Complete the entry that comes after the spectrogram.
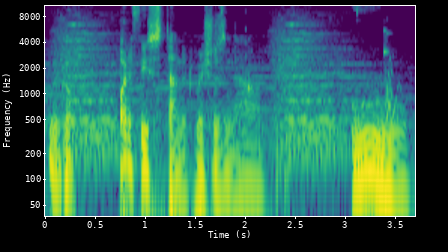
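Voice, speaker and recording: A man's voice: very deep voice, very animated, slow pace, music in the background. A man live-streaming a video game, chatting casually with viewers as he plays. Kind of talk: casual chat while playing a game for viewers.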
